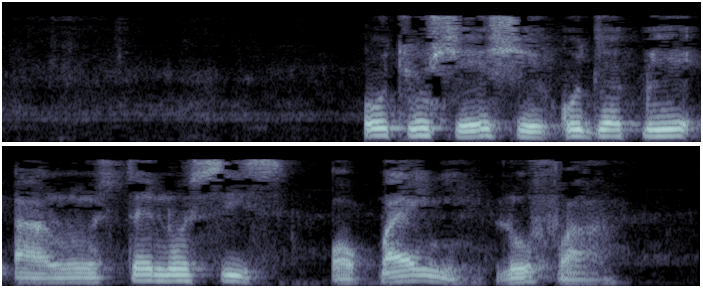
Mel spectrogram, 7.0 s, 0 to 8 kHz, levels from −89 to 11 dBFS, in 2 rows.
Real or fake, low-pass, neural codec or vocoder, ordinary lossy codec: fake; 7.2 kHz; codec, 24 kHz, 6 kbps, HILCodec; MP3, 24 kbps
